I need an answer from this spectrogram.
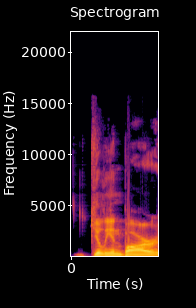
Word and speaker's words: Guillain-Barré: center Travis Frederick's battle with, I think it's Guillain-Barré is how it's pronounced, syndrome could cost him multiple weeks of the season, if not the entire season.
